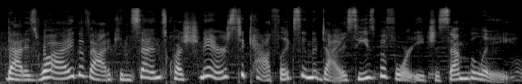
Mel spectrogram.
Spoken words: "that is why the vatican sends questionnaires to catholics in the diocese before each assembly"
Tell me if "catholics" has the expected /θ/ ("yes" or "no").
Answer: yes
